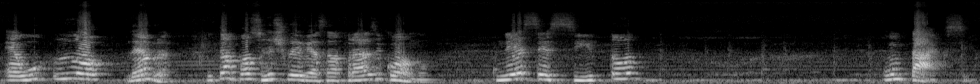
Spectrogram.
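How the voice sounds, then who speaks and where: A Brazilian man teaching a Spanish grammar lesson in Portuguese. He keeps checking in with his students and slows down to spell out example words. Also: sits high, recorded from a distance. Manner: checks in constantly with "tá?" and "certo?". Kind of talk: classroom-style lesson explanation. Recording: roomy sound, voice a bit off-mic, faint hiss.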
